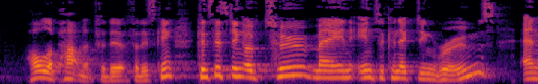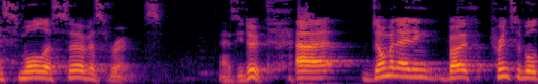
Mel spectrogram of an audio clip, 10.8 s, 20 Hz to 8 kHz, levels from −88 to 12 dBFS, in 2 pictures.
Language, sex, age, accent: English, male, 40-59, Australian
